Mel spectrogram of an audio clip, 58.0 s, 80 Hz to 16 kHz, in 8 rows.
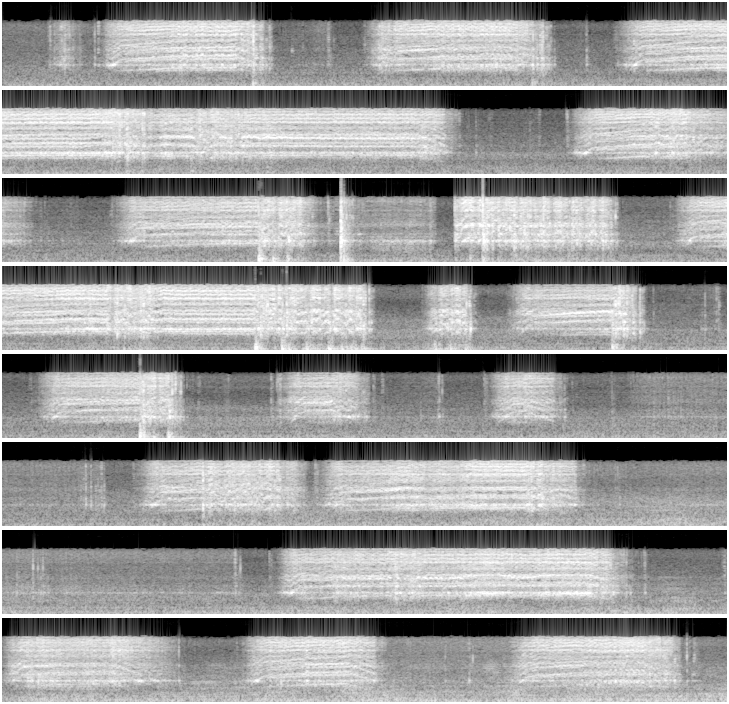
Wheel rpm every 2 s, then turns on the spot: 50, 70, 120, 140, 210, 180, 70, 60, 140, 90, 110, 200, 170, 100, 50, 100, 40, 20, 30, 130, 190, 20, 20, 140, 180, 90, 70, 60, 120.
2-4 30-36 42-46 54-56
